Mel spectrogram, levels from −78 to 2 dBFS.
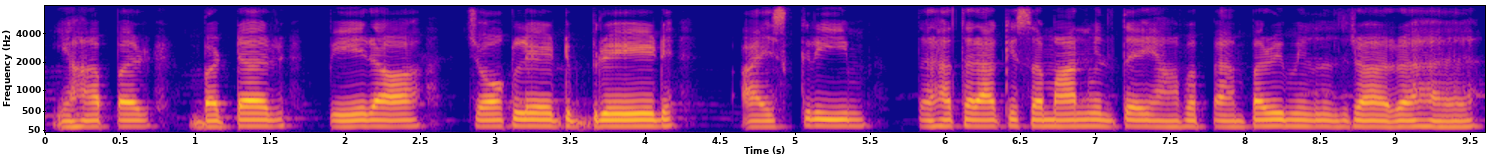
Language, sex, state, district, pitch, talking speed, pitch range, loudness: Magahi, male, Bihar, Gaya, 150 Hz, 130 wpm, 140-150 Hz, -16 LUFS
